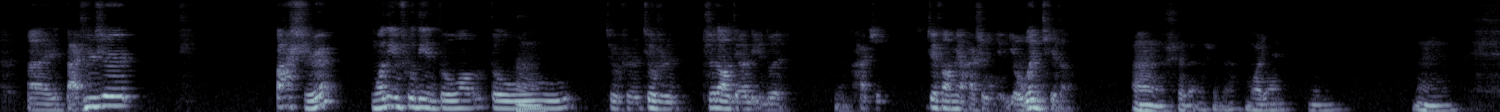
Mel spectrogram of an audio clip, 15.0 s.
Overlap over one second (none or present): none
